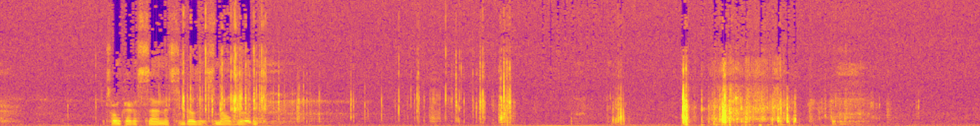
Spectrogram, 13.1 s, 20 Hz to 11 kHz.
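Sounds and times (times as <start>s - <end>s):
packaging crinkling and rattling: 2.2s - 6.9s, 9.1s - 11.8s.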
